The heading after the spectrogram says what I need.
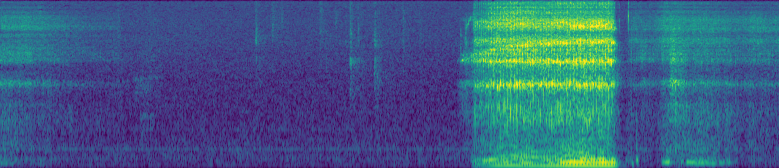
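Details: Quiet breathing, then one loud, deep rumbling snore followed by a softer snort; snoring.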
